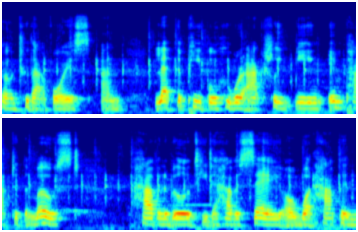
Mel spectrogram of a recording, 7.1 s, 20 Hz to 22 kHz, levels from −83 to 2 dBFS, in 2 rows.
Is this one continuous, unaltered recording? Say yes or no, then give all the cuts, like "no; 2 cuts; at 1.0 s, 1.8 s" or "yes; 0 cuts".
no; 1 cut; at 4.8 s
